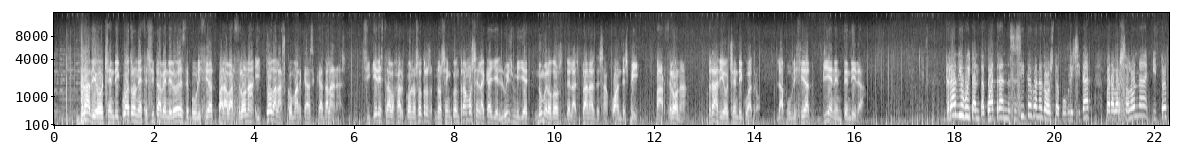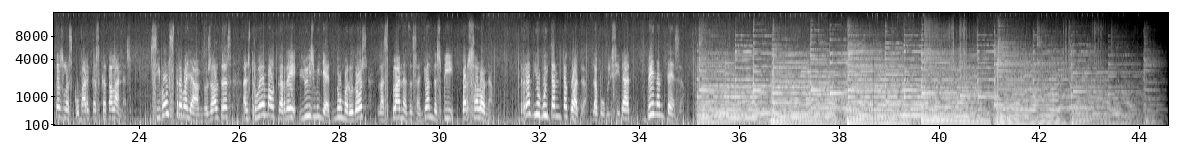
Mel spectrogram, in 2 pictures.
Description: Gènere radiofònic Publicitat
